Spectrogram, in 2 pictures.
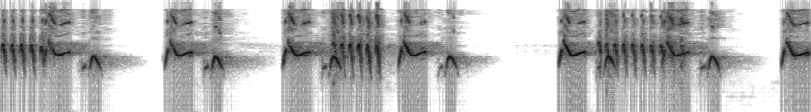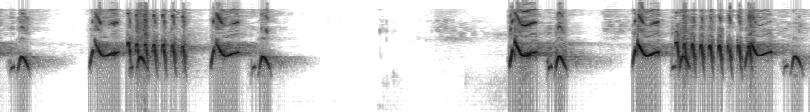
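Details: A prenjak kepala merah (red-headed prinia) sings the energetic song used to lure birds. Clusters of chirps and harsh buzzy rattles come in quick groups, about a hundred phrases a minute, with a pause before the final bursts.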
